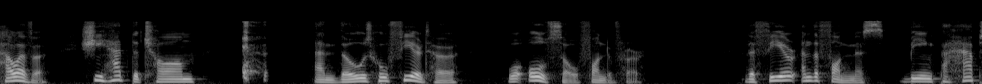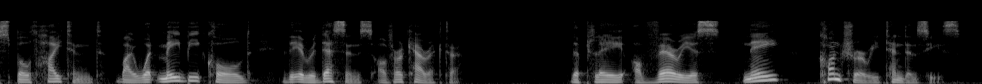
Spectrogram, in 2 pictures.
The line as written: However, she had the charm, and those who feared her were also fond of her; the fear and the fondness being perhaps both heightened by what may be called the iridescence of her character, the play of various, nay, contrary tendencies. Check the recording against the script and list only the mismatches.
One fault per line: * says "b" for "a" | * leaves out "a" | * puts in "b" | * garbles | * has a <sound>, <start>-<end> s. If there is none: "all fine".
* has a cough, 2.4-2.7 s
